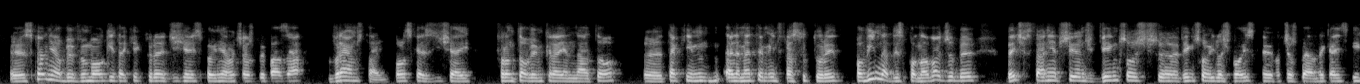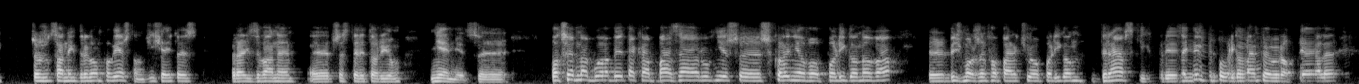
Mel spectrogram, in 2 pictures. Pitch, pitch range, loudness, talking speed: 165 Hz, 150-180 Hz, -16 LUFS, 140 wpm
